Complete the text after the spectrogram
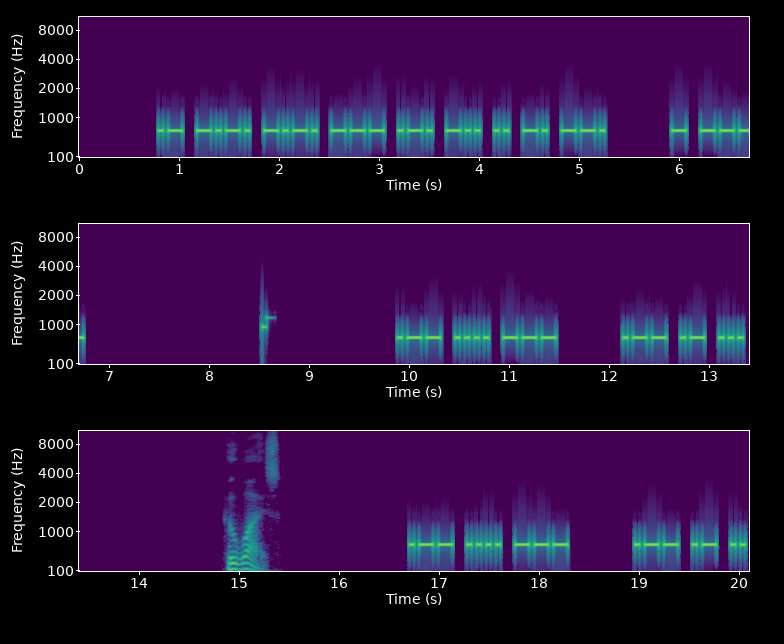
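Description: Morse code beeps sound in quick bursts of short and long tones.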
